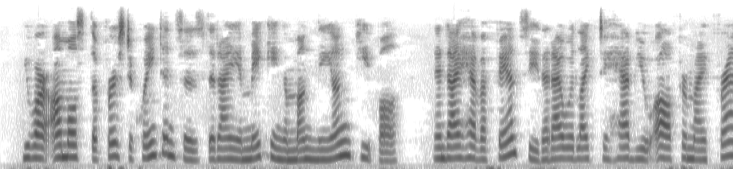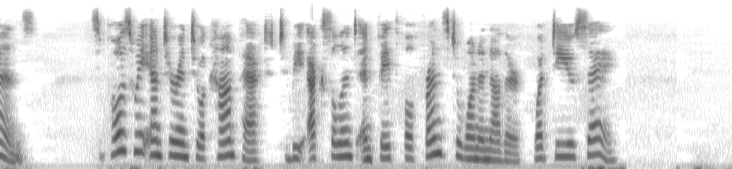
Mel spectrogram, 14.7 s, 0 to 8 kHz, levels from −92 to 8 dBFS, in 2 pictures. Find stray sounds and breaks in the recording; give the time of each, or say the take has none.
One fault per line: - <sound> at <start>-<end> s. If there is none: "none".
none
